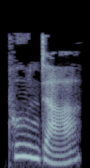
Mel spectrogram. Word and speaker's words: Punda: it is spelled and the accent is always on the last syllable but one as Punda the donkey hamon Etc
